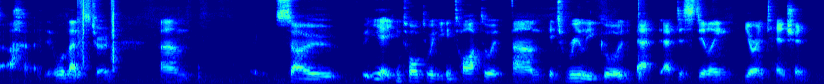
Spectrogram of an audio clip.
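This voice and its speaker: A man talks at a fairly slow pace, pausing long and often. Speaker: podcast co-host. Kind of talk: casual chat. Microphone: poor audio quality, not a studio.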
